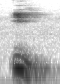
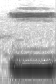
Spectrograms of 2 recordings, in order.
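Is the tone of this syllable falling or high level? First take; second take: falling; high level. First: The syllable is said with a falling pitch. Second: The syllable is said on a high level pitch. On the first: "is changed into E" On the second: "the first tone mark of E"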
